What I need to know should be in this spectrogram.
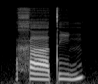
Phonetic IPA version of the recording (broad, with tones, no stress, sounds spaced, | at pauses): x aː˨˩ t̪ i˨˩˦ ŋ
